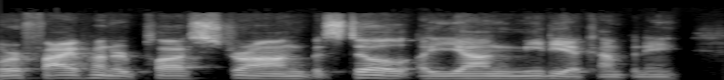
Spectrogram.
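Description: An American-accented man with a very deep, low voice at a moderate pace, quiet background. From US Midwest (Detroit suburbs, Michigan). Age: 40s. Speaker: sports journalist and editor. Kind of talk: interview conversation. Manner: halting, many repeated starts.

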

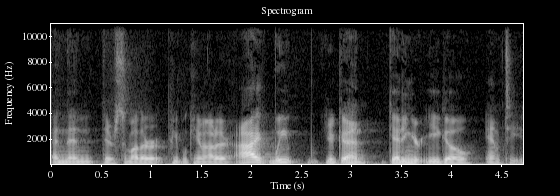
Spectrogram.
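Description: A man speaks in a normal speaking voice with a Canadian accent. His pitch is medium and his pace fairly quick. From Canada. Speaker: voice actor and martial artist. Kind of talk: casual interview.

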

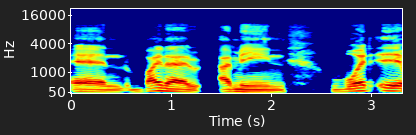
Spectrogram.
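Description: Against a quiet background, a man talks in a normal speaking voice. His pitch is fairly low, with ordinary pitch variation. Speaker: podcast host. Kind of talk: casual interview chat. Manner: casual, chatty.

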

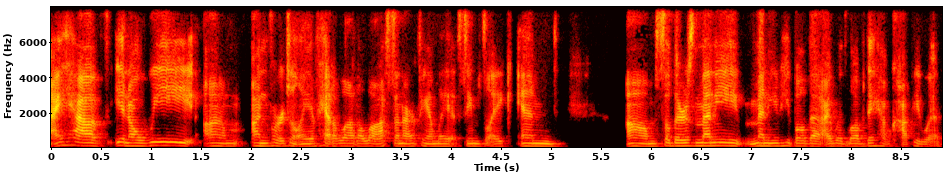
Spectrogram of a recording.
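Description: With an American accent, a woman speaks at a fairly quick pace in a very deep, low pitch. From Michigan, US Midwest. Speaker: credit union CEO. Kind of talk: casual interview.

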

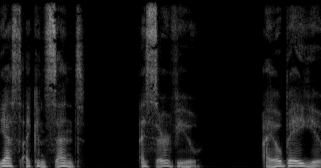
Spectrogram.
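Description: At a fairly slow pace, a put-on character voice of low-to-middle pitch sounds hoarse and croaky.

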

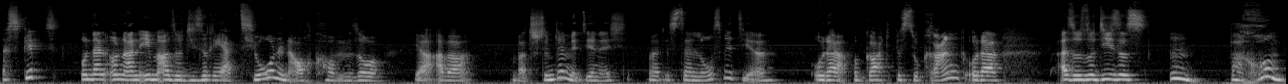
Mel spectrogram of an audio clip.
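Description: Vocal fry marks a woman's speech at a fairly slow pace. The room echo is audible. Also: medium pitch for a woman, ordinary pitch variation. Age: 30s. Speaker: podcast host and coach. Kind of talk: solo monologue podcast. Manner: casual, with frequent fillers and laughs.

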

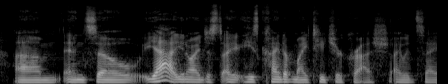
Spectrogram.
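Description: In a very clean recording with a silent background, a man with an American accent speaks fairly quickly at a fairly low pitch, his intonation monotone and flat. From US Midwest. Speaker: podcast host. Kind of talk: casual chat.

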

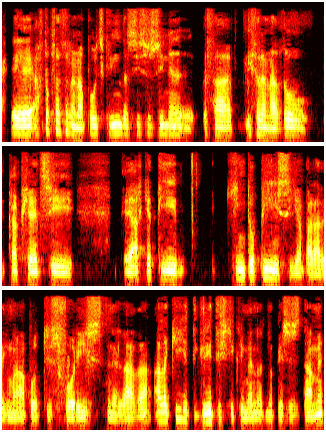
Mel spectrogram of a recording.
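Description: Fairly slow delivery with ordinary pitch variation. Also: man, medium pitch for a man. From Crete, Ierapetra. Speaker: cardiologist. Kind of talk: interview. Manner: halting.

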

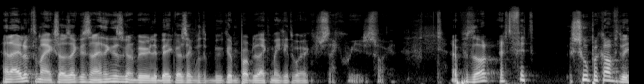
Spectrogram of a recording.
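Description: Talking at a very fast pace, a man makes very wide pitch swings and big swings in loudness. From Malta. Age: young. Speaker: comedian. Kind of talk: casual chat.

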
